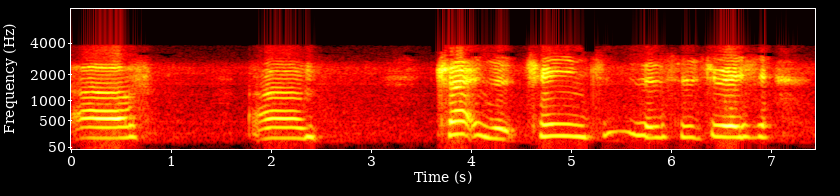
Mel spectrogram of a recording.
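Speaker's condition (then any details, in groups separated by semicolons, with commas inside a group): Cerebral palsy; severe cerebral palsy from birth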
